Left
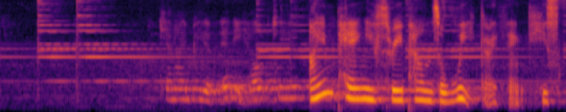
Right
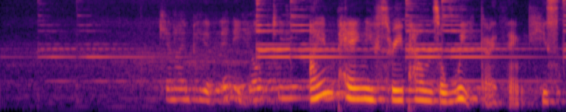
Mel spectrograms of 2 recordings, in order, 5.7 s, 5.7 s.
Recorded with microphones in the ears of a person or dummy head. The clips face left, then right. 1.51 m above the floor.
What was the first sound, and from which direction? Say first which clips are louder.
A woman speaking: right 2 dB; 15° right (ahead or behind).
